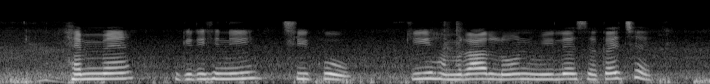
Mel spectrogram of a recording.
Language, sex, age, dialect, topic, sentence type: Maithili, female, 31-35, Angika, banking, question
